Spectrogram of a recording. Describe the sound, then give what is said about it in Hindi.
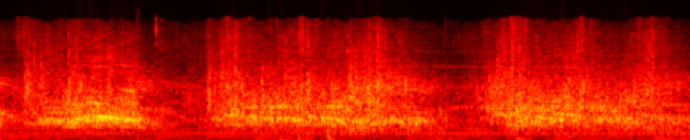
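A large crowd of Trump supporters at the Republican National Convention chants slogans in support of Trump during his speech, rising from their chairs, in loud, rhythmic surges with clapping mixed into the roar, the voices swelling and dipping in repeated waves throughout. “Trump के इस भाषण के बीच उनके समर्थक बार बार कुर्सियों से उठकर ट्रंप के समर्थन में नारे लगाते और ताली बजाते नजर आए”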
